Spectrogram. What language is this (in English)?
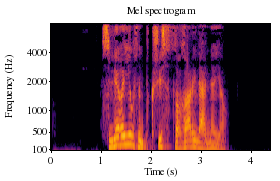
Kabyle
